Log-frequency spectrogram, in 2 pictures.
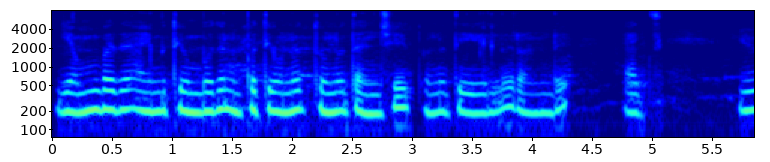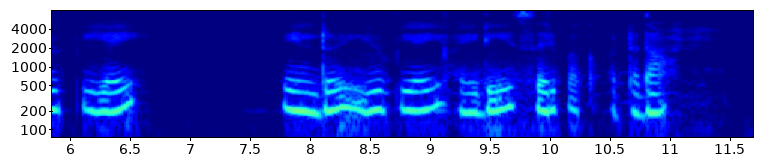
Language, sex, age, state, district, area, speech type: Tamil, female, 18-30, Tamil Nadu, Dharmapuri, rural, read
